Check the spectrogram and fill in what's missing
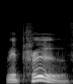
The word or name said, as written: reprove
